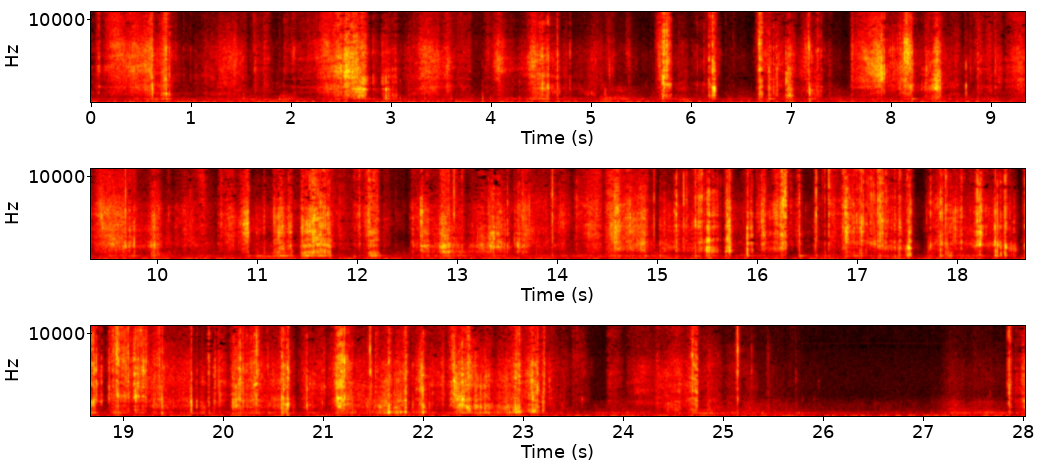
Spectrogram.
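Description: Small hand trowel scraping and digging into gritty beach clay and sand, a busy run of irregular scrapes and crunches that eases off over the last couple of seconds.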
